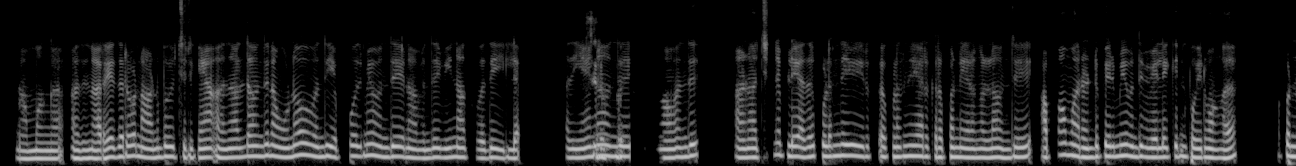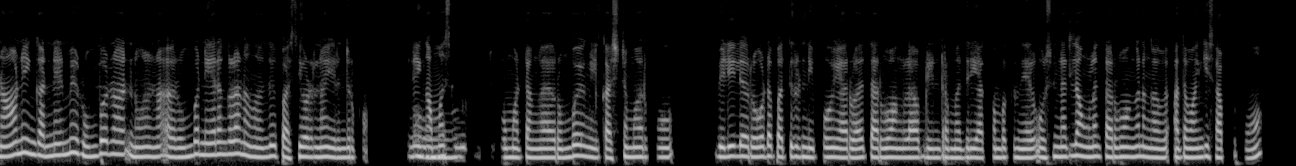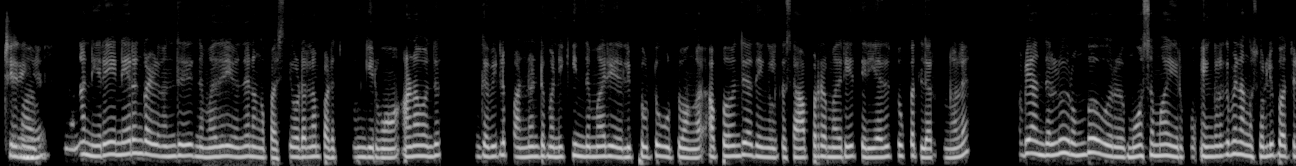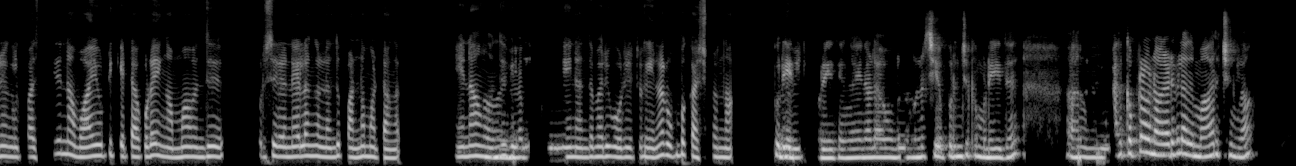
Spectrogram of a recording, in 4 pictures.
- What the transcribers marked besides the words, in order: other background noise; drawn out: "ஓ!"; "யாராவது" said as "யாருவாது"; unintelligible speech
- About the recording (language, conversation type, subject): Tamil, podcast, வீடுகளில் உணவுப் பொருள் வீணாக்கத்தை குறைக்க எளிய வழிகள் என்ன?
